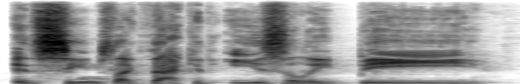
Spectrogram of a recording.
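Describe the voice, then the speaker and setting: A man's voice: medium pitch, animated, unhurried. An American man hosting a reaction video, giving casual political commentary and often addressing viewers directly in a conversational way.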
